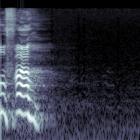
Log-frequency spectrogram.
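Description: A male Quran reciter's voice in mujawwad recitation closes a phrase with one short syllable whose pitch slides downward, fading out within the first half second. A pause with a faint low hum from the old radio recording follows.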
